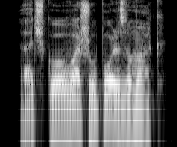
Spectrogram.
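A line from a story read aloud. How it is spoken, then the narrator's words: Loud booming bass. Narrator (Russian): громко басил Уокер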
